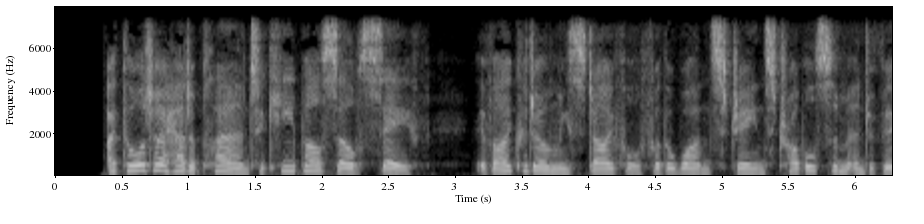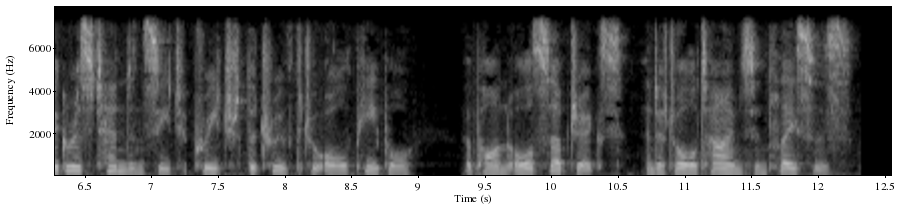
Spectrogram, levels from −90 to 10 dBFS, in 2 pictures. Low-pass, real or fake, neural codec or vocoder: 7.2 kHz; real; none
